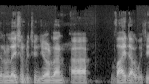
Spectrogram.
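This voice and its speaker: Speaking at a moderate pace, a man with a Spanish accent has a very deep, low pitch. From Spain. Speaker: former national security advisor, strategy consultant. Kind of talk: interview discussion. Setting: remote video call. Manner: halting, repeats words.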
